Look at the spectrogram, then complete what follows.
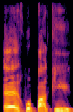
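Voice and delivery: głośne, wysokie nawoływanie kolegów; zawołaj przeciągle przez całe podwórko; okrzyk. A narrator's reading. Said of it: "krzyknął Alcest". (po polsku: przeciągły okrzyk chłopca)

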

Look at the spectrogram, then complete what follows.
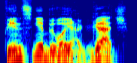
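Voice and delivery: plain reading voice

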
